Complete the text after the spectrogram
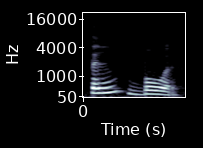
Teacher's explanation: O bor é a sílaba mais forte.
